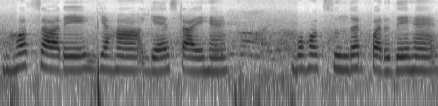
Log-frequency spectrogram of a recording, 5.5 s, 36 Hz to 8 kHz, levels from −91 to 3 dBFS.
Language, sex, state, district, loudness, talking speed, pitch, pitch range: Hindi, female, Haryana, Charkhi Dadri, -16 LUFS, 110 wpm, 225 Hz, 220-235 Hz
